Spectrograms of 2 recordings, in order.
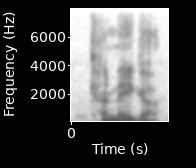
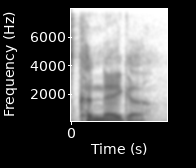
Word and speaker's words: Kanigga: The name is spelled Kanigga. And it's his real last name, apparently. Where does he play football? – Apparently, he made a TikTok saying that it's pronounced Kanega. – Yeah, it's Kanega.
